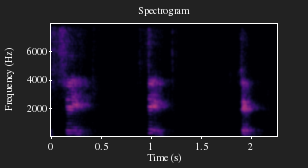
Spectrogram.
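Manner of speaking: "सीट" said carefully on its own; pronunciation demo. Shown as a demonstration. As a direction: model "सीट" as a separate word for pupils. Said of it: "इसको सीट कैसे बोल सकते हो".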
